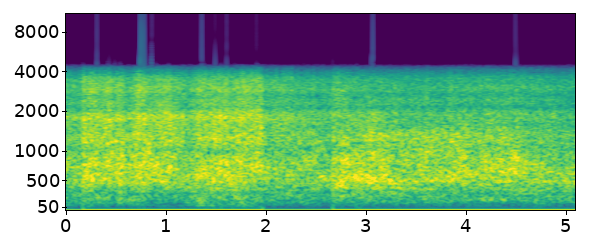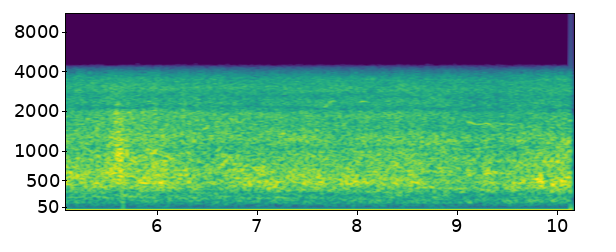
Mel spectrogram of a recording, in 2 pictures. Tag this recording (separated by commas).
Eruption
